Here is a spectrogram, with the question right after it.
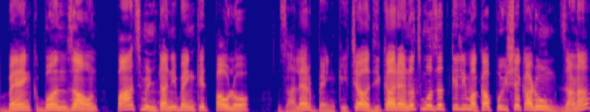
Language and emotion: Goan Konkani, happy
